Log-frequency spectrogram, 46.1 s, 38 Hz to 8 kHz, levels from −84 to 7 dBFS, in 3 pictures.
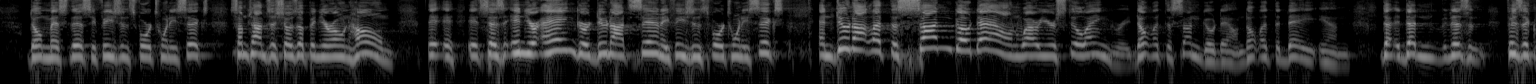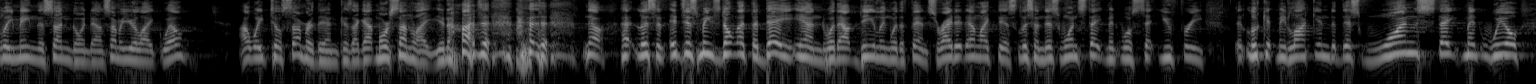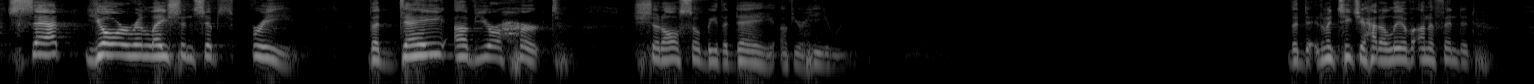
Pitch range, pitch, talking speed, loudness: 190-240 Hz, 215 Hz, 185 wpm, -34 LUFS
